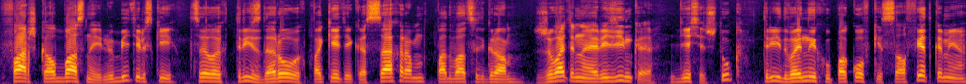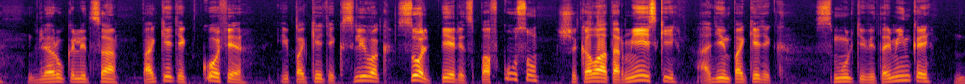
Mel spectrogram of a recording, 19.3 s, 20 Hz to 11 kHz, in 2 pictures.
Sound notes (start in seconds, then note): 16.1 in Russian: Military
